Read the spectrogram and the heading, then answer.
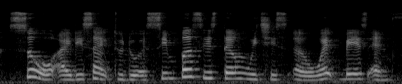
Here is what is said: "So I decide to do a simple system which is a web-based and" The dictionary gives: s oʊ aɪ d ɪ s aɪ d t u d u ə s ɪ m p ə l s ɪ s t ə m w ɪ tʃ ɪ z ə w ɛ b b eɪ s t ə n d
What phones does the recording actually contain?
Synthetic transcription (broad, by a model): s oʊ aɪ d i s aɪ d t u d u ə s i m p ə l s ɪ s t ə m w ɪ tʃ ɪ s ə w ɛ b b eɪ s ə n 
